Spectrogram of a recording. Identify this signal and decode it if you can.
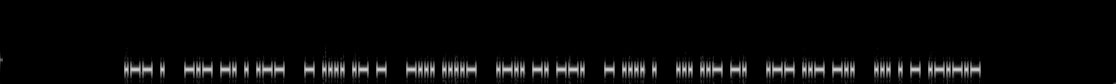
Morse code, heard as a keyed tone, about 40 wpm, 700 Hz. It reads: WE KNEW THAT B4 LNG THE SUN WUD SET.
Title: Sentences from Top 400 Words and Abbreviations 40wpm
